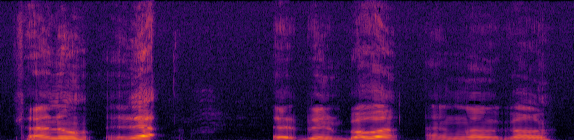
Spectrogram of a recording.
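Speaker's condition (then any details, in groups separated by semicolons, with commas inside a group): Cerebral palsy; one hand affected; atypical speech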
